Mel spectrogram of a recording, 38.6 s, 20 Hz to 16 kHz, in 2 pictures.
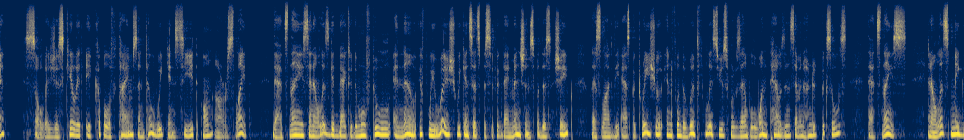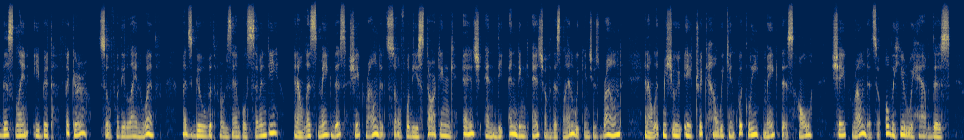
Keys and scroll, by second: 2.2 space.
